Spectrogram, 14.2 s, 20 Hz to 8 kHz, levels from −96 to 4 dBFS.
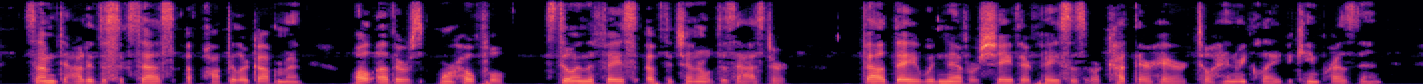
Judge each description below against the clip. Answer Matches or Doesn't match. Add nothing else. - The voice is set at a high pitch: Doesn't match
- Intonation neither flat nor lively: Doesn't match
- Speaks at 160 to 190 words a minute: Doesn't match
